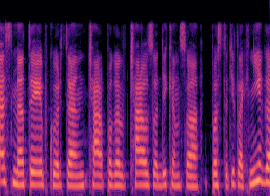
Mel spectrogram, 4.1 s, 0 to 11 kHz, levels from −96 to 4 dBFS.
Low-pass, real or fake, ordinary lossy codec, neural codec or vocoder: 7.2 kHz; real; Opus, 64 kbps; none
